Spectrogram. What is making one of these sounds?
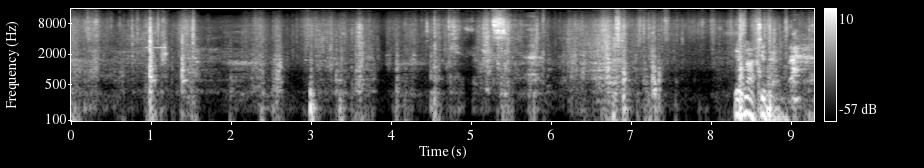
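A man's clothes and gloves scrape against rock as he squeezes through.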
